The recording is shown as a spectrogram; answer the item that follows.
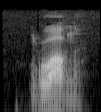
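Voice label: "гуавны", Komi, male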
